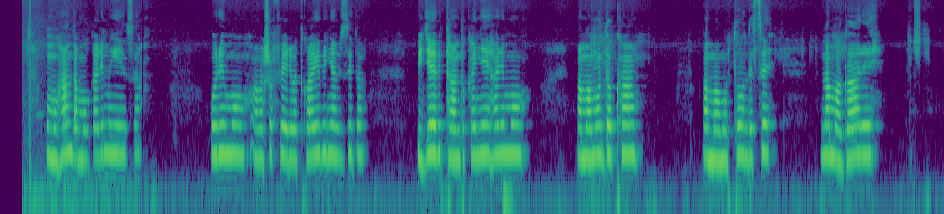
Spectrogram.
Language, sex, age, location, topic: Kinyarwanda, female, 18-24, Huye, government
